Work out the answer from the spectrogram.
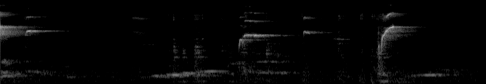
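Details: Caged canary in breeding condition, kept to teach young canaries their song; a run of bright, sharply rising chirps and short high notes, with quiet lower twittering between them.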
